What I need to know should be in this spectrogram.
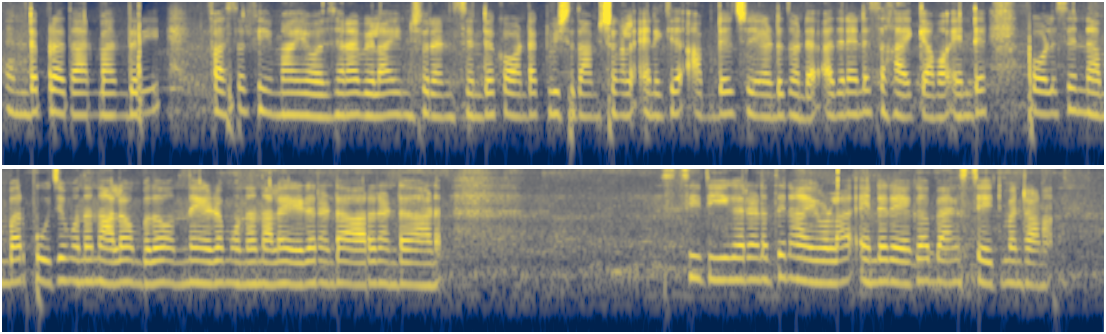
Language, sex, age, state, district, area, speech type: Malayalam, female, 18-30, Kerala, Idukki, rural, read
